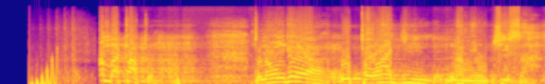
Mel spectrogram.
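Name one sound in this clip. A man preaches with animation through a microphone, his voice filling an echoing hall.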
